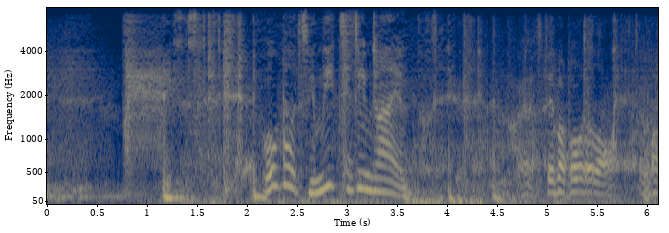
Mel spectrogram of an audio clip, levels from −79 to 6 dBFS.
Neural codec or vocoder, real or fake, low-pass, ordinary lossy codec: codec, 16 kHz, 1 kbps, FunCodec, trained on LibriTTS, 50 frames a second; fake; 7.2 kHz; Opus, 24 kbps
